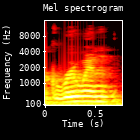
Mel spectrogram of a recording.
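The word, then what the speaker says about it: Gruene: They call it Green or Gruen or something. I don't know. I think it's Green, but it's spelled weird.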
